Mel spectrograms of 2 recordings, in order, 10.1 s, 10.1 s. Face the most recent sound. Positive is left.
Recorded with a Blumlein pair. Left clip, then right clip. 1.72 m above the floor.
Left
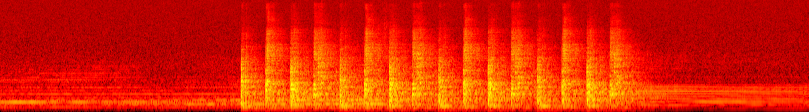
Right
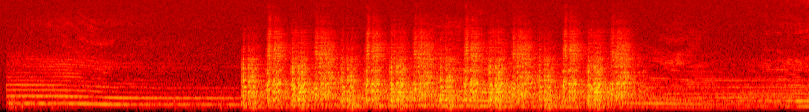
turn(degrees=55)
